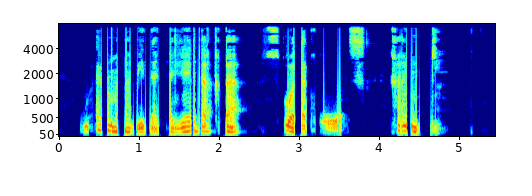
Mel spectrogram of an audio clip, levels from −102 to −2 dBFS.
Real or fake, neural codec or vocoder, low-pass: real; none; 7.2 kHz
